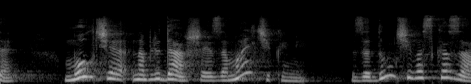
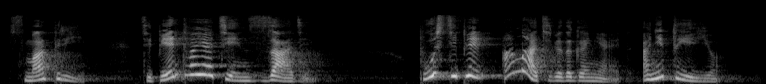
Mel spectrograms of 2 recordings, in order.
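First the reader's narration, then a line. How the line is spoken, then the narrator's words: Laughing. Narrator (Russian): засмеялся Алёша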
